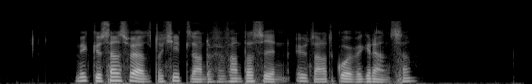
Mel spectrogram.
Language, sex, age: Swedish, male, 28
